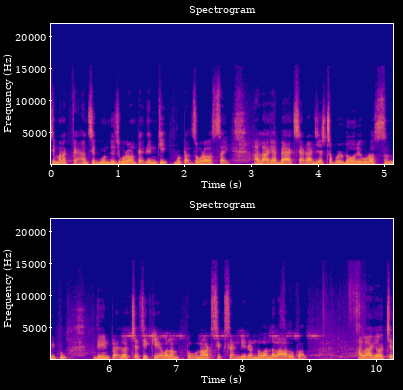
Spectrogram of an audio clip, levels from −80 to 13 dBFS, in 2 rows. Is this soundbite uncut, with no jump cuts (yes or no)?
yes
